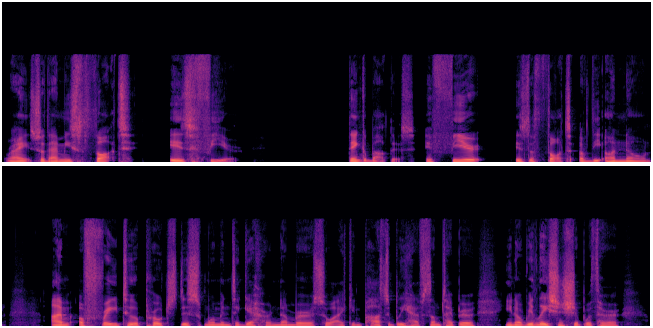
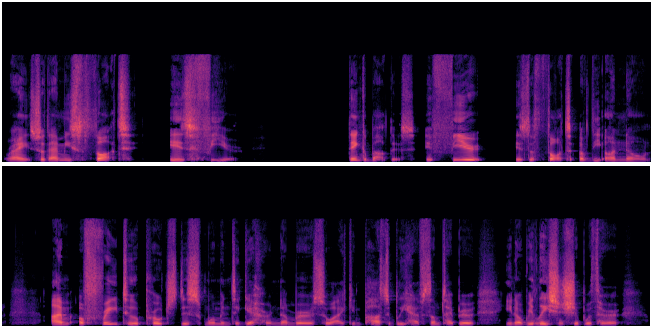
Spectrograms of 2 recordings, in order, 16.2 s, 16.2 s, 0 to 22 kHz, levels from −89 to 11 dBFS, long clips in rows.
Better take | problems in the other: first | thin; very; fading below 400 Hz

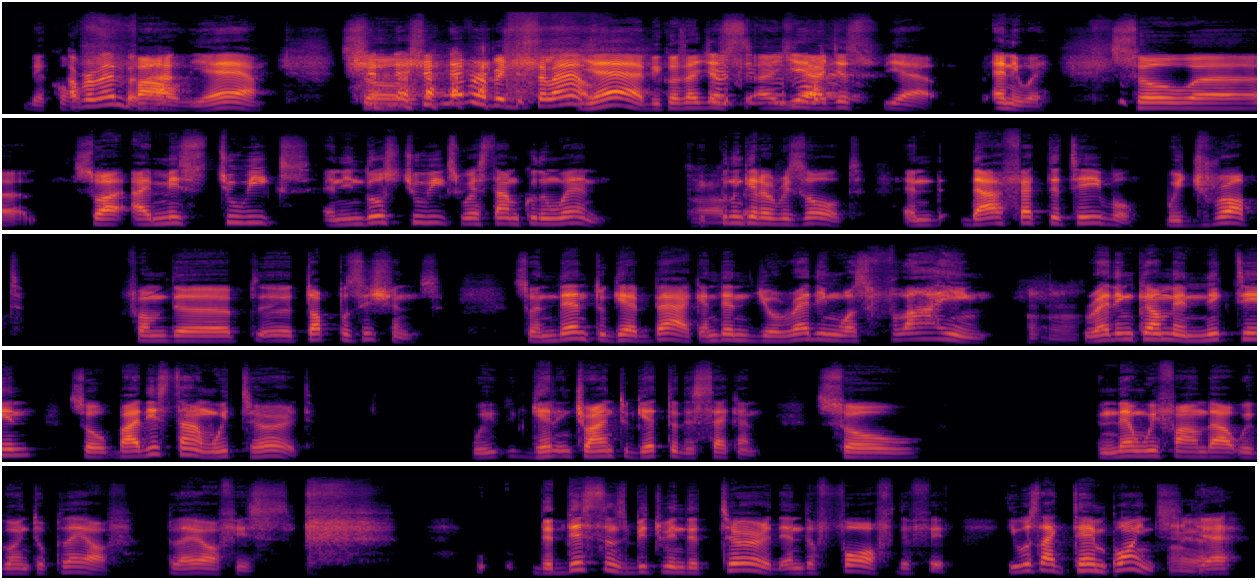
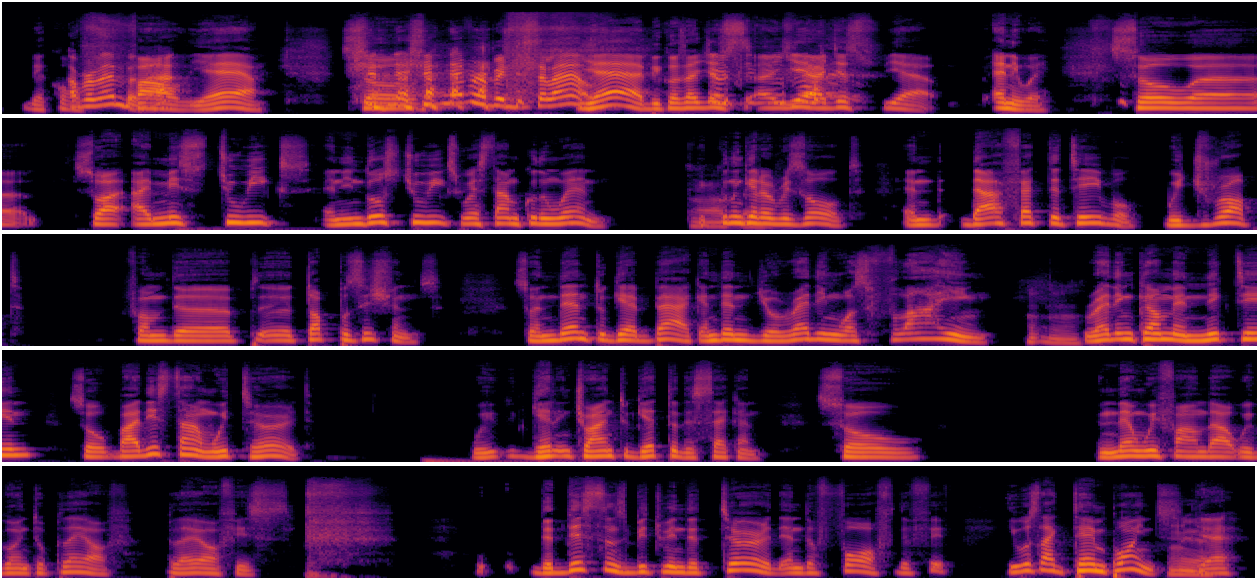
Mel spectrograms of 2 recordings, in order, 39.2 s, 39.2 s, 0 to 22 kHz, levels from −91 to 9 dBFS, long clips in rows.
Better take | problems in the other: second | thin; very; fading below 500 Hz

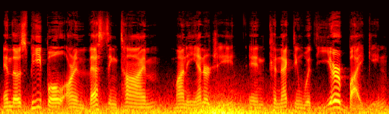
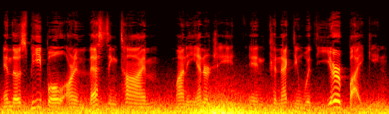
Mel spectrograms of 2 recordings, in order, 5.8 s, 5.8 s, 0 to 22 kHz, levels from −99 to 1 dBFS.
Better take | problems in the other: first | wind noise on the microphone; heavy; 7 dB below the speech; occasional gusts in the first

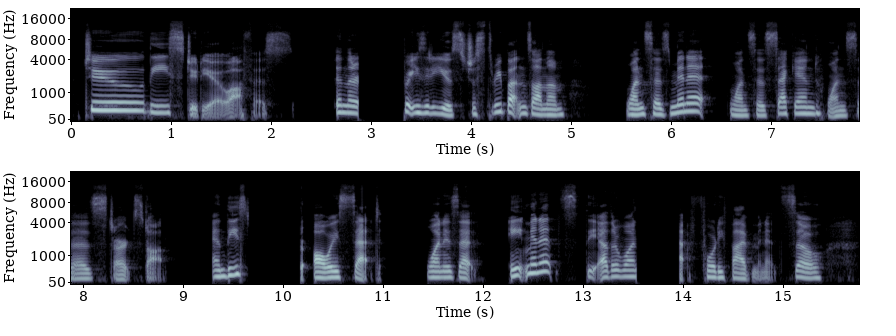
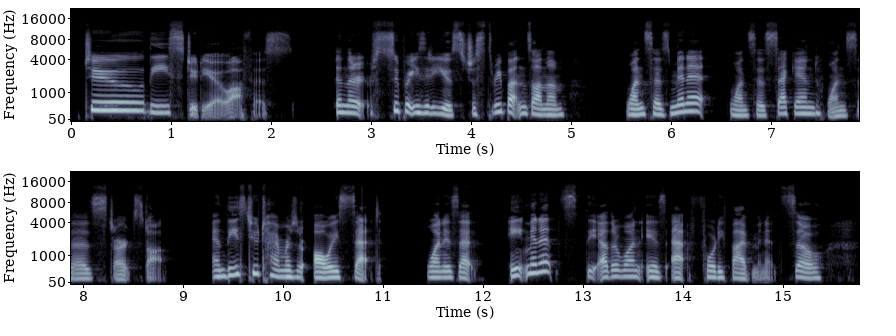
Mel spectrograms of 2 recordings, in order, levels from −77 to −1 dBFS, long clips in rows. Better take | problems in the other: second | audio cutting out; at 3 s, at 9.5 s for 0.5 s and at 14 s

